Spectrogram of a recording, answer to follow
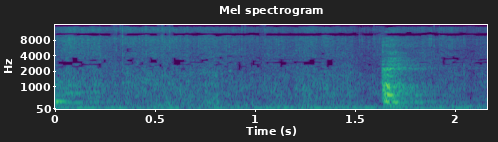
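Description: A steady, even hiss, with one short sharp sound about a second and a half in.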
